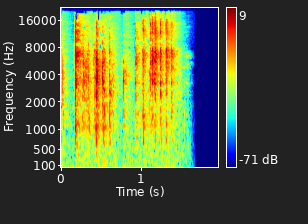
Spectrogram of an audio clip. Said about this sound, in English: oh my typing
